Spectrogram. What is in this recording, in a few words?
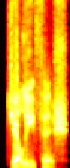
"jellyfish", American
